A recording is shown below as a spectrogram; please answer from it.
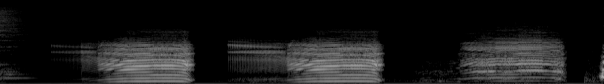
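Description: A cow mooing three times, each moo about a second and a half long and dropping in pitch as it ends.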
